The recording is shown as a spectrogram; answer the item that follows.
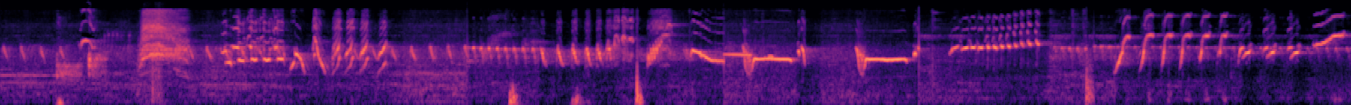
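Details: Lure song of a white-rumped shama, varied and fast-changing, mixing trills, chattering phrases and clear whistles, with several sharp clicks in between.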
